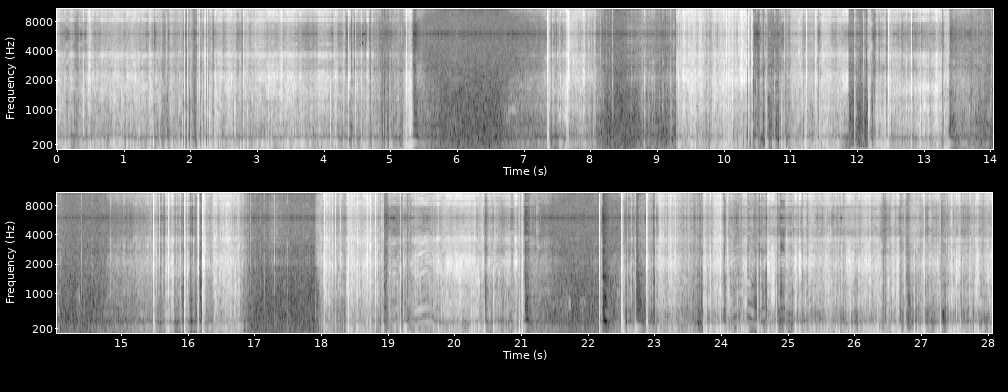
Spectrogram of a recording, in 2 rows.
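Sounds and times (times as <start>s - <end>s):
wind noise on camera microphone: 0.0s - 5.4s, 9.1s - 14.0s, 18.0s - 21.2s, 22.4s - 28.0s
camera knocks and thumps: 22.4s - 28.0s.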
